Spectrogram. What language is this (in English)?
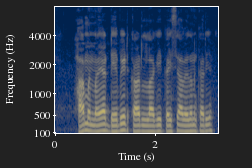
Magahi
